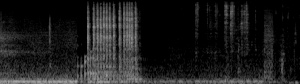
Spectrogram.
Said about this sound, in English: So is that all the equipment rattling in the back? It is, yeah. Those are our mason jars that are filled up with wort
